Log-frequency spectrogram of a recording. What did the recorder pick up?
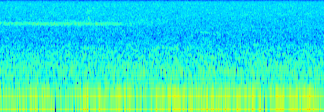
Pine Warbler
